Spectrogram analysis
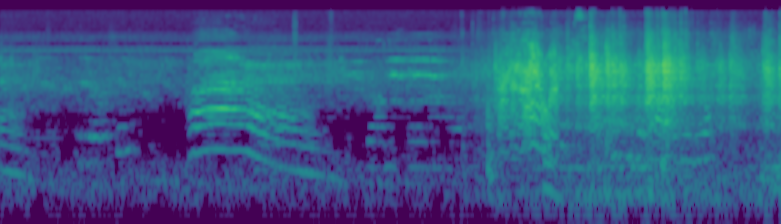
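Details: Domestic cat fight: one arched yowl lasting under a second, a lull with murmuring, then a burst of loud broadband hissing and scuffling noise to the end.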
